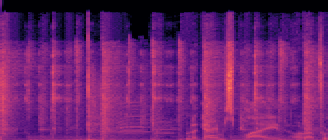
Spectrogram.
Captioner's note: ball bangs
